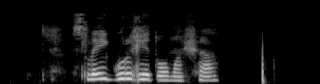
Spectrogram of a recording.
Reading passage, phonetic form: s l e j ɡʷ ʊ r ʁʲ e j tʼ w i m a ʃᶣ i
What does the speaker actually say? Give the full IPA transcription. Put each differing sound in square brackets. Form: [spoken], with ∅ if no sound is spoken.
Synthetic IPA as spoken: s l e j ɡʷ ʊ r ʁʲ e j tʼ w [a] m a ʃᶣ [a]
